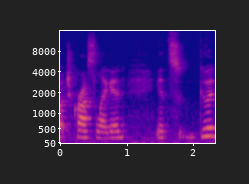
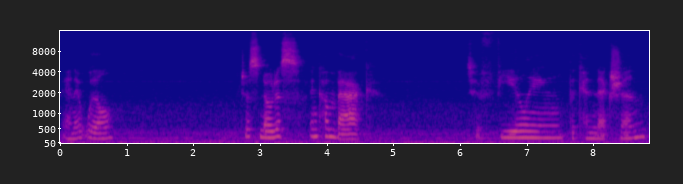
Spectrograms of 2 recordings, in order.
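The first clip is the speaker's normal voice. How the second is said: soft meditation voice with long pauses, growing quieter; hushed, unhurried guiding, sinking softer as it goes; guided meditation; 3 semitones lower, 10 dB quieter than usual. Acted. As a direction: ease them gently into stillness.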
